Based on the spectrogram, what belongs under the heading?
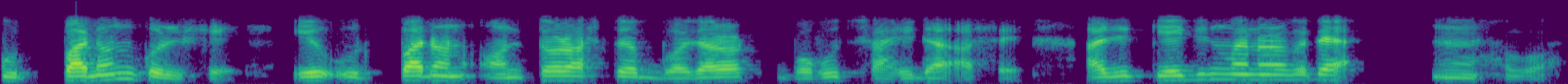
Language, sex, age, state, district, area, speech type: Assamese, male, 45-60, Assam, Dhemaji, rural, conversation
